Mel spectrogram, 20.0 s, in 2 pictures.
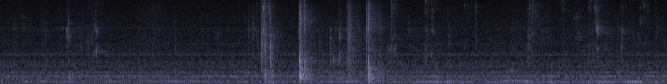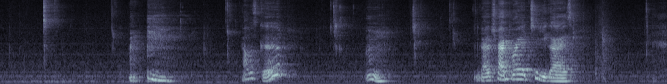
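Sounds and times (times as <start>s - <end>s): corn on the cob being chewed: 0.1s - 1.7s, 5.8s - 11.0s
wet mouth clicks and smacks: 10.6s - 11.0s, 15.0s - 15.3s, 16.2s - 17.0s.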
